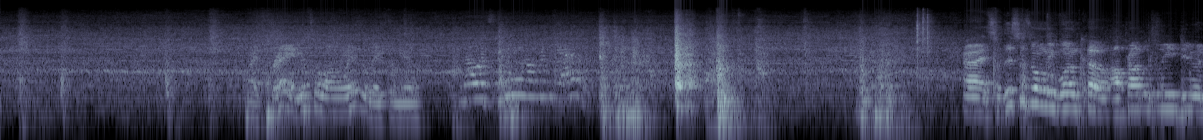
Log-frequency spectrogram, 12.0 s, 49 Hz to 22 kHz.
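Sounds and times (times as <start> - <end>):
knocks on a wooden table: 6.0 - 7.5.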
